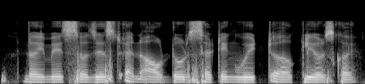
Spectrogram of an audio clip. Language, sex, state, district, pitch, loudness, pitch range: English, male, Assam, Kamrup Metropolitan, 115 Hz, -13 LUFS, 110-120 Hz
